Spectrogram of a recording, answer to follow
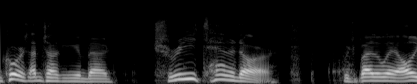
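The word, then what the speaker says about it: Thanedar: to pronounce his name, Sri Tanadar. Tanadar. That's literally how you pronounce it. I've heard it pronounced by him and by other people that are actually in his constituency.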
